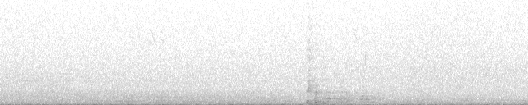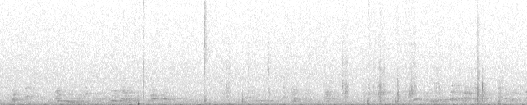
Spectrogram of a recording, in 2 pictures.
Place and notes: Lipa, Lipa, Polska - Ruiny Zamku w Lipie - Dźwięk zastygły w czasie.
Projekt „Dźwięk zastygły w czasie” jest twórczym poszukiwaniem w muzyce narzędzi do wydobycia i zmaterializowania dźwięku zaklętego w historii, krajobrazie, architekturze piastowskich zamków Dolnego Śląska.Projekt dofinansowany ze środków Ministerstwa Kultury i Dziedzictwa Narodowego.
